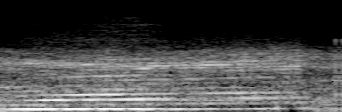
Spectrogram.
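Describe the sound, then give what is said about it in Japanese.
A motorcycle engine drones steadily as it passes by outside, a low harmonic hum holding level for a couple of seconds, with no voices present. “あ、今、今の拾ってましたバイクの音。”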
